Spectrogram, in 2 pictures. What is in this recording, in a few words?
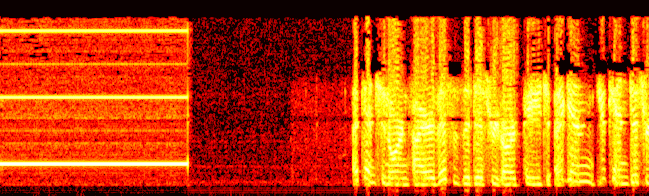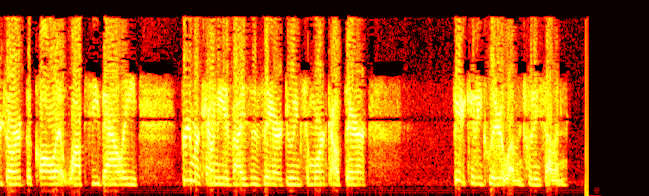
Oran Fire, dispatch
